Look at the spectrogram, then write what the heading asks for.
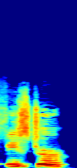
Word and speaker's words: Feister: And I always tell everybody, including judges, feaster rhymes with Easter.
